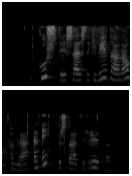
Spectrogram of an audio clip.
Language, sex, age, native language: Icelandic, female, 12, Icelandic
